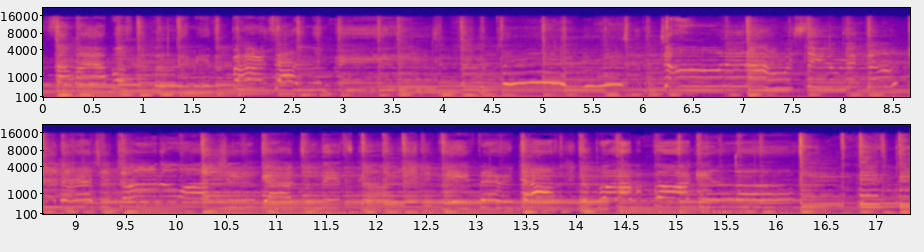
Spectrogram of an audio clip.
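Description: Music: an acoustic guitar strumming chords in a steady folk-rock rhythm, with a gliding melody line running above it.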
